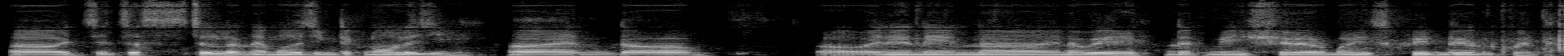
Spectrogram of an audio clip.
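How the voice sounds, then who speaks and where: A man's voice: mid-range voice, flat delivery, normal speed, darkish tone, no room sound. A man from India giving a webinar talk over a video call, hesitant with many fillers and restarts. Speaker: webinar speaker. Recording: dull lo-fi video call audio.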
